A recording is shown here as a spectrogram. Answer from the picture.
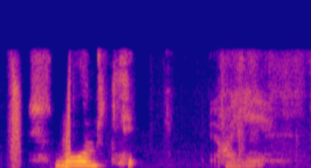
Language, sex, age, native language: Icelandic, male, 9, Icelandic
